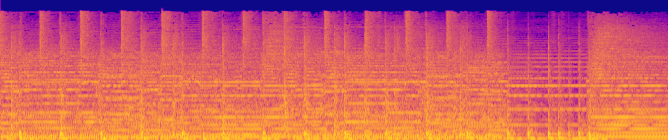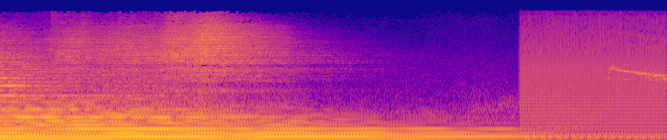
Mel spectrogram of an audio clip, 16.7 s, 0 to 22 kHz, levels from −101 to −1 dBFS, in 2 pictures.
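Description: From 14.82 s to the end at 16.69 s, a mains buzz sits under the sound, roughly 20 dB below it. Sharp switching spikes locked to the 50 Hz supply leak into the path, producing harmonics up into the kilohertz range, heard as a steady, raspy buzz.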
